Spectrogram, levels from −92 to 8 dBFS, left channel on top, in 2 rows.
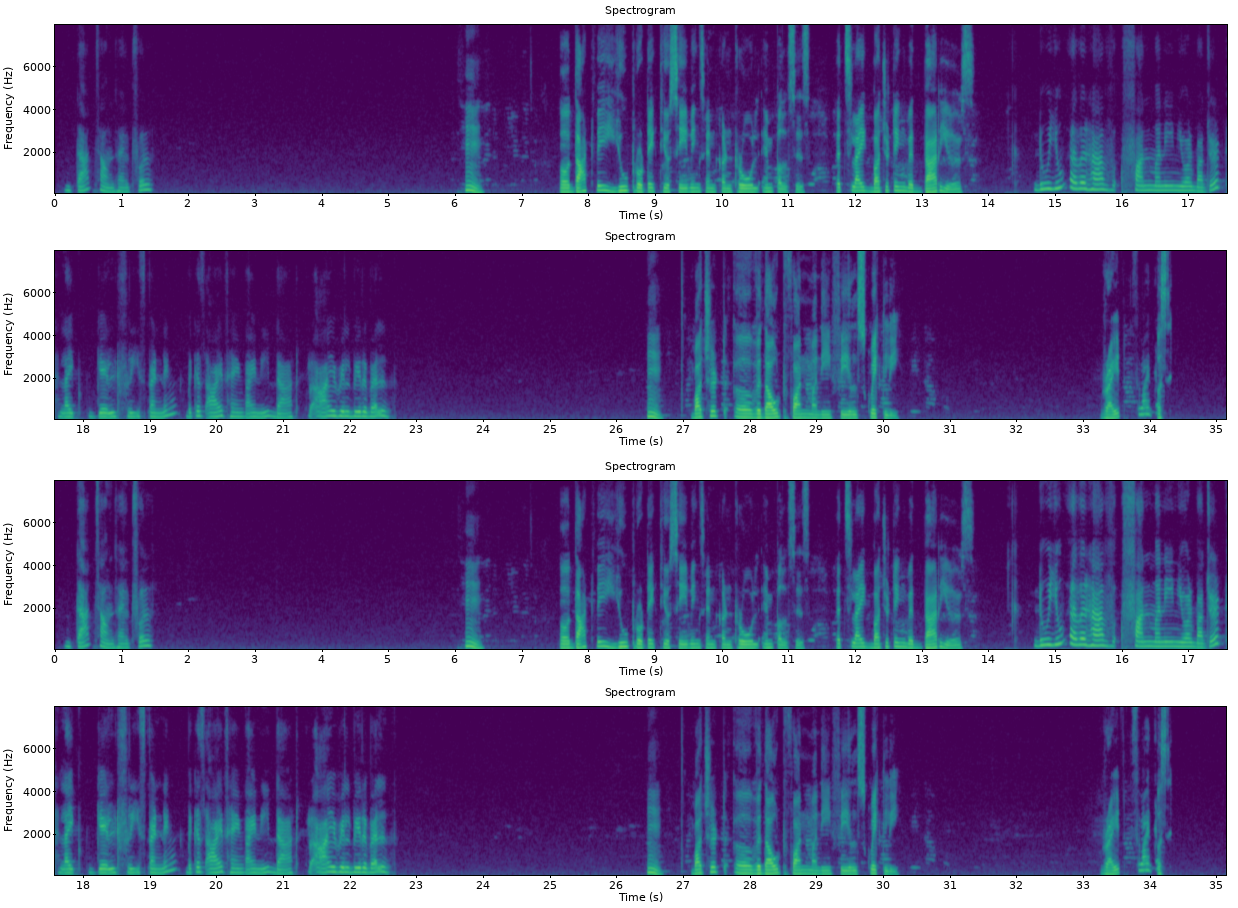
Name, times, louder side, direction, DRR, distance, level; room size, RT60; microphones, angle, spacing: voice 1, 0.1-1.5 14.7-22.6 33.8-34.3, right 2 dB, 90° right, 7.1 m, -27 dB
voice 2, 7.6-13.8 26.5-26.7 27.1-30.5 33.3-33.7 34.1-34.3, left 1 dB, 15° left, 1.8 m, -24 dB
head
